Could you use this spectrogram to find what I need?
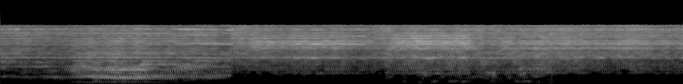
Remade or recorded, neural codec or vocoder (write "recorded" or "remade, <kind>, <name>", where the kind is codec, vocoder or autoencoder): remade, vocoder, Vocos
